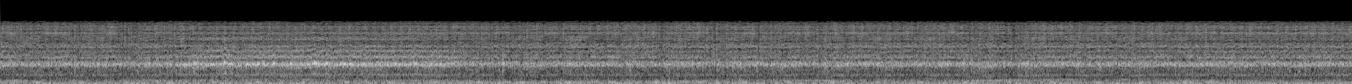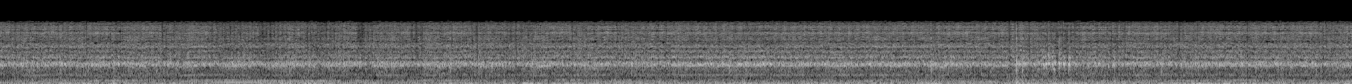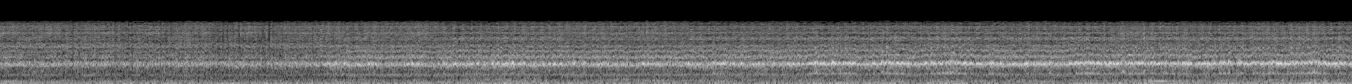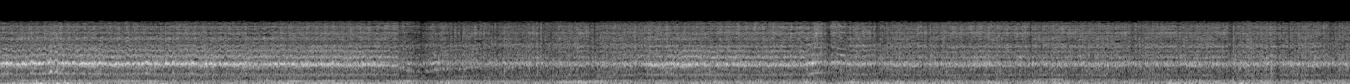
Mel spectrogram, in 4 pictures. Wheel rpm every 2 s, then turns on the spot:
110, 110, 110, 120, 110, 110, 110, 110, 120, 110, 110, 110, 120, 110, 110, 110, 120, 110, 120, 110, 110, 120, 110, 110, 120, 110, 110.
none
